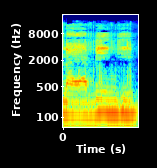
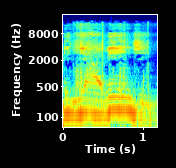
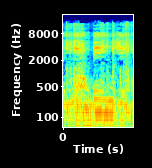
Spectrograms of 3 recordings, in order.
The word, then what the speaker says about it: Nyabingi: Nyabingi. Yes. You know? But because our brothers and sisters from the diaspora, English say Naya. When there's N and Y, you don't pronounce it, you pronounce Ni.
